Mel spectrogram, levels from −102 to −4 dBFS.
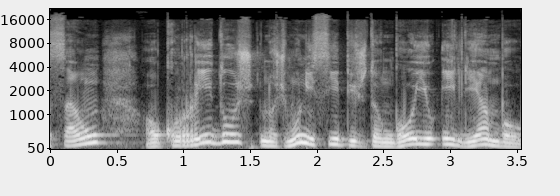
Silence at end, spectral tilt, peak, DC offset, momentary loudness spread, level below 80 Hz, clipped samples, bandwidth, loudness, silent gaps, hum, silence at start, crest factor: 0 s; -5.5 dB/octave; -4 dBFS; under 0.1%; 5 LU; -54 dBFS; under 0.1%; 19 kHz; -16 LUFS; none; none; 0 s; 12 dB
